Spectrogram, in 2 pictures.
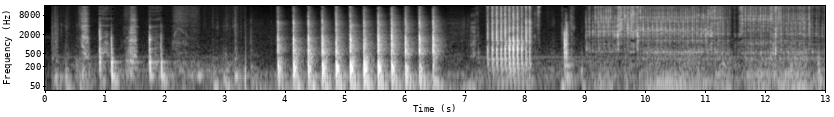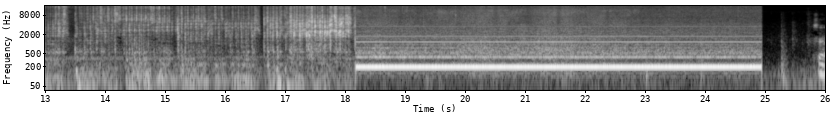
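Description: Bar clamps being released from a glue press: scattered clicks, then a fast even run of clicks. Next, hands rub and scrape dried glue crumbs off a plywood substrate. Near the end a steady machine hum runs for several seconds and cuts off suddenly.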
